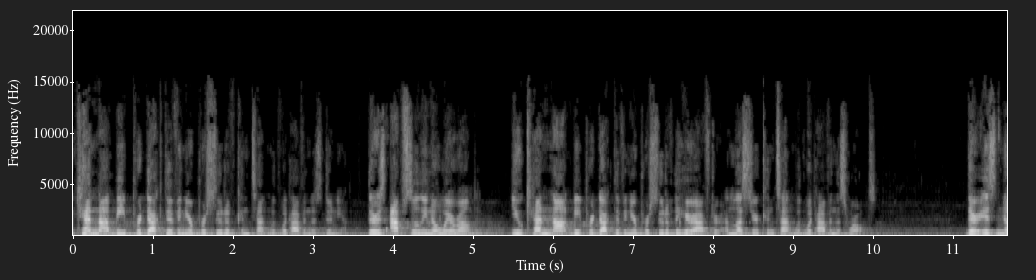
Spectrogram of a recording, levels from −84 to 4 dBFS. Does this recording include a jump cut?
yes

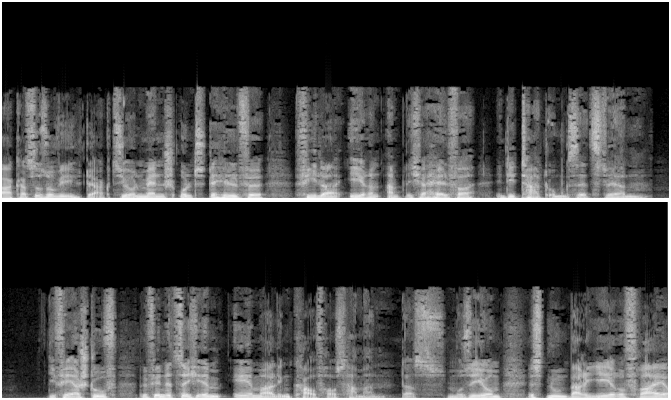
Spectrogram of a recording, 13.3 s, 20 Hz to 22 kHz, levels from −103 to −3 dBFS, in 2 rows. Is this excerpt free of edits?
yes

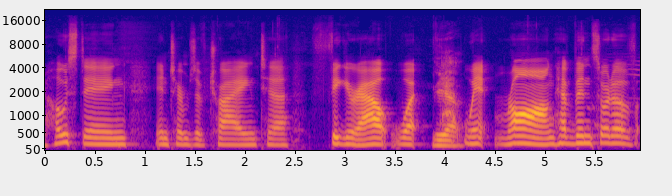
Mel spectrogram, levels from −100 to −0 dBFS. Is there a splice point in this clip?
no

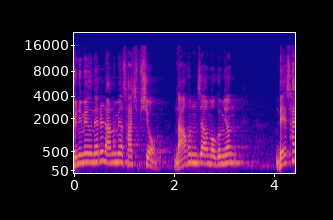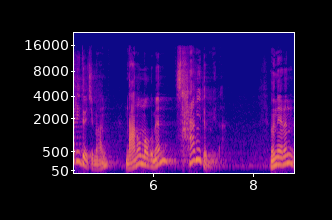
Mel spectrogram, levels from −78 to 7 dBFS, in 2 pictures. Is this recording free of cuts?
yes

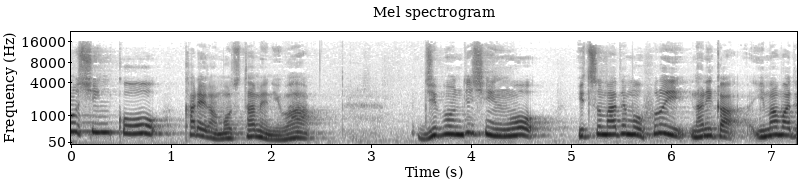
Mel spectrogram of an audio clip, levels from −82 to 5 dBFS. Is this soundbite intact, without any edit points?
yes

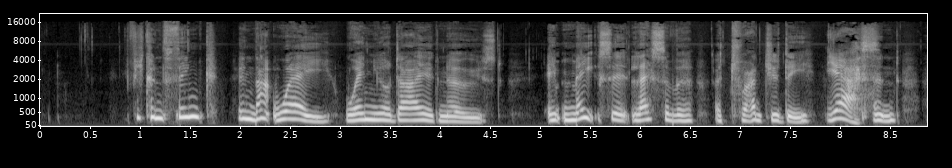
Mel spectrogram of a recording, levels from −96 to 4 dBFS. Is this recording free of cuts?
yes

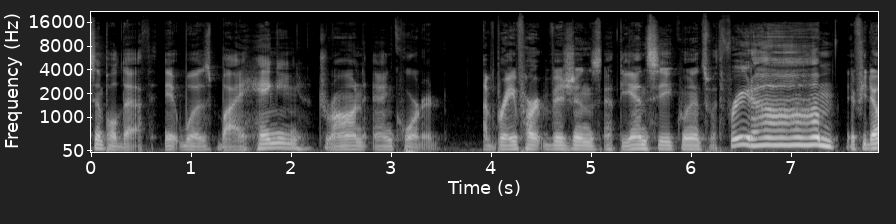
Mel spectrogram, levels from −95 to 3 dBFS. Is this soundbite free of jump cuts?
no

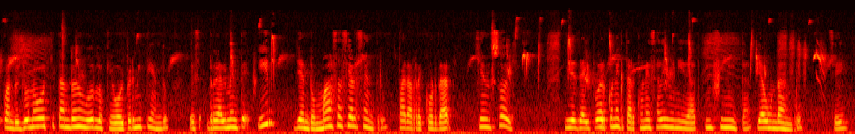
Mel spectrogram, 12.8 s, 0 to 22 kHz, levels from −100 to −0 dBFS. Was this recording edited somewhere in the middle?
no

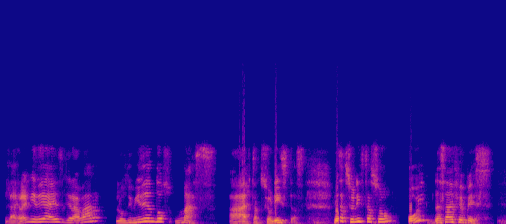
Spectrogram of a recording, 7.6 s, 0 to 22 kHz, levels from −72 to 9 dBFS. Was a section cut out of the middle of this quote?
yes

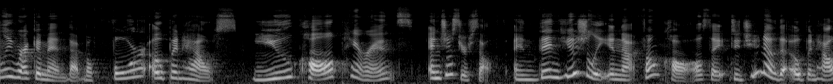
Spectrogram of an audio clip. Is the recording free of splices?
no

